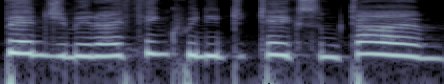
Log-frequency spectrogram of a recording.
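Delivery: put-on very high voice with a slight British accent. Retelling a nineties show's plot, speaking a line in Alicia's nineties voice. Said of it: "I'm going to do her voice from the nineties".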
